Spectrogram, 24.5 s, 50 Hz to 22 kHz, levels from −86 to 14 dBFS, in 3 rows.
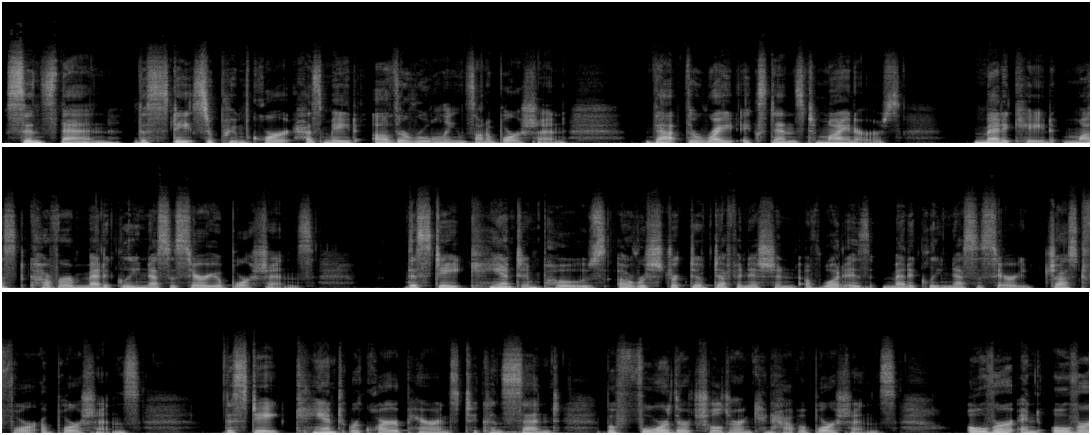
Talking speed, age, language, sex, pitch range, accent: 135 wpm, 30-49, English, female, 130-170 Hz, American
